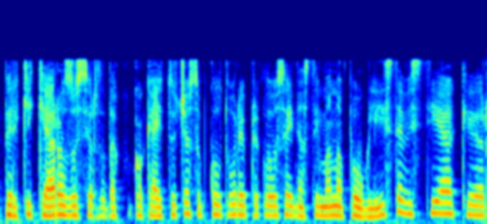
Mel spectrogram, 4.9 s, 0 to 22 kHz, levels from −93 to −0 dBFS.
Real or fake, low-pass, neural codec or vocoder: real; 7.2 kHz; none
